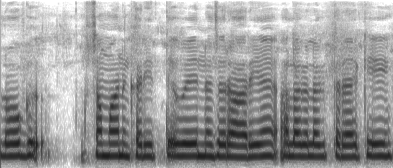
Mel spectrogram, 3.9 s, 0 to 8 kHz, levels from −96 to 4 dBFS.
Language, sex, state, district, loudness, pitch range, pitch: Hindi, male, Haryana, Jhajjar, -13 LUFS, 215-225 Hz, 220 Hz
